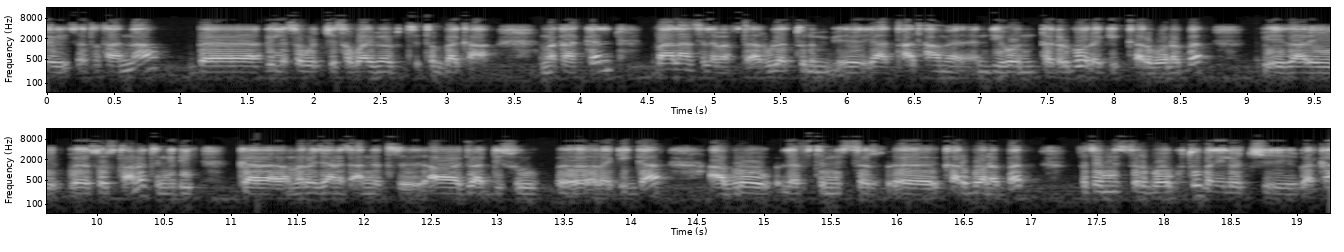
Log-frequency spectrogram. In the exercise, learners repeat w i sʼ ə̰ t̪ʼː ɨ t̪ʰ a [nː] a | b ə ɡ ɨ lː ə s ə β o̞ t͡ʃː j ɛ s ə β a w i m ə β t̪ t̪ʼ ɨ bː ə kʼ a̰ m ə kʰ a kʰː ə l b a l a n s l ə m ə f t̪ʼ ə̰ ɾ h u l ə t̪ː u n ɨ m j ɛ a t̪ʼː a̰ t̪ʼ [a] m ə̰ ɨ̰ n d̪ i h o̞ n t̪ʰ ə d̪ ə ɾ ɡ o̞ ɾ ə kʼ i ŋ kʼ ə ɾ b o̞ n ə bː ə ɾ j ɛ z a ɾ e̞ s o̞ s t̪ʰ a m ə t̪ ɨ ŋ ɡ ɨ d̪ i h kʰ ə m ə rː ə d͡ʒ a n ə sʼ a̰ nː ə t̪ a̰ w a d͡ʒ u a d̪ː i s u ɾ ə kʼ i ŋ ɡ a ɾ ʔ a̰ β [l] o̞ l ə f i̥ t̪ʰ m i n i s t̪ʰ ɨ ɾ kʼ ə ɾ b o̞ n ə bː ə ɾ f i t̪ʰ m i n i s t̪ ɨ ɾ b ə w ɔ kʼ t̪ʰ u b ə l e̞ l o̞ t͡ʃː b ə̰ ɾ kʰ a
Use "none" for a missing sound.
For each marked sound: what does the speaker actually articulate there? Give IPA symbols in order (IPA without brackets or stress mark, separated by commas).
nː, a, ɾ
